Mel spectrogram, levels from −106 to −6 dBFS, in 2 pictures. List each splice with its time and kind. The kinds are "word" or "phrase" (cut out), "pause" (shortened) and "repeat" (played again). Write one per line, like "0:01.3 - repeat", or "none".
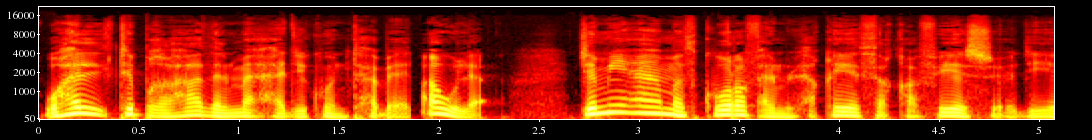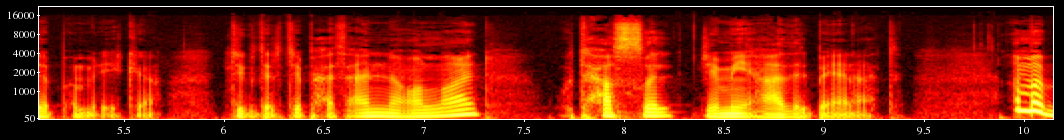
0:01.8 - word
0:03.6 - word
